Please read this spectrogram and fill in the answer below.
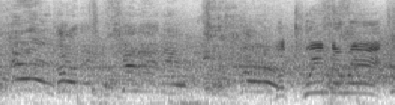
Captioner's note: crowd chatter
